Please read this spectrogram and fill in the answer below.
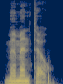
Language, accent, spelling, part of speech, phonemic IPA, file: English, US, memento, noun, /məˈmɛntoʊ/, En-us-memento.ogg
- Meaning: A keepsake; an object kept as a reminder of a place or event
